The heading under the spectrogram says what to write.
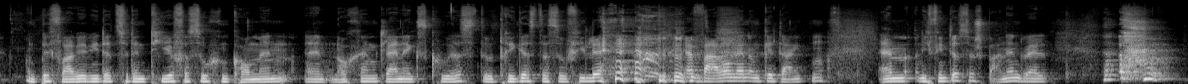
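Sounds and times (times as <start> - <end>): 
speech: 0.2 - 11.7
laughter: 6.0 - 8.3
sneeze: 11.0 - 11.8.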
